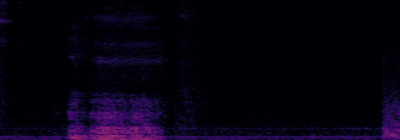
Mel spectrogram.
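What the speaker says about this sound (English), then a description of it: "If it's loud, that's Archie, my dog." A dog breathes heavily nearby, with one loud snoring or snorting exhale followed by fainter breaths in a quiet indoor room.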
